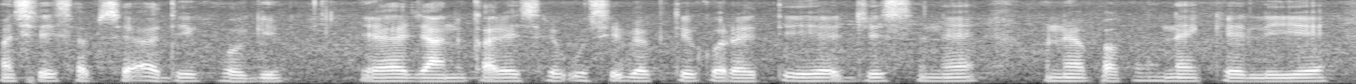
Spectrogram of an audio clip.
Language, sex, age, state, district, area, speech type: Hindi, male, 30-45, Madhya Pradesh, Harda, urban, spontaneous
